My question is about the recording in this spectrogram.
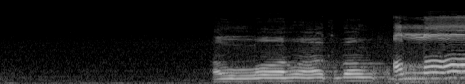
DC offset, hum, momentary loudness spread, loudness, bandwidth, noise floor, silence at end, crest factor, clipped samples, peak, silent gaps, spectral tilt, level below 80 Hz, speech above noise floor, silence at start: under 0.1%; none; 7 LU; -23 LUFS; 13 kHz; -53 dBFS; 0 s; 16 dB; under 0.1%; -8 dBFS; none; -4 dB/octave; -54 dBFS; 31 dB; 2.1 s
